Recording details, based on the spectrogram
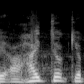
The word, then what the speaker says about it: ahaitukya: Savai Pung Sang Paro Dharmo Yato Bhakti Radhokshaje Well, you left out the ahaitukya. There should be ya, should be pronounced. Not the I, it's not pronounced as I, but there is, it's pronounced.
